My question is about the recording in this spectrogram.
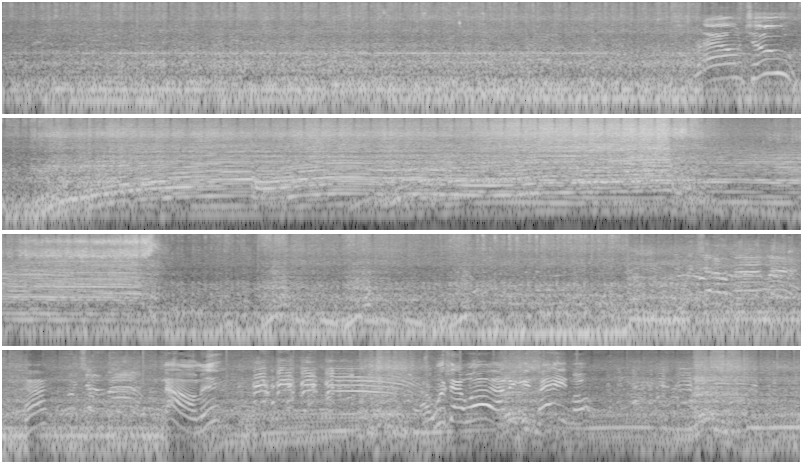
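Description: Drag-racing engines idling loudly, then a Mustang coupe's burnout: the engine revs up in repeated rising sweeps with tyre-spinning hiss in the middle, ending abruptly. Afterwards the cars idle at the starting line with short rev blips as they stage.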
